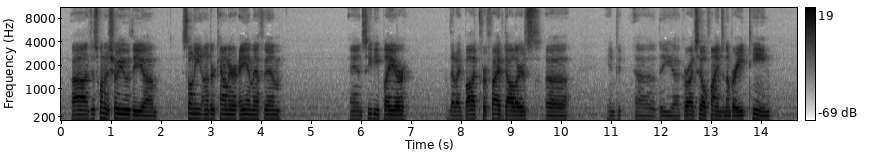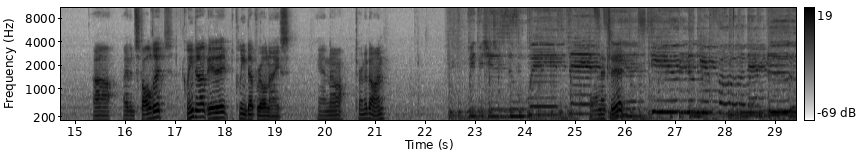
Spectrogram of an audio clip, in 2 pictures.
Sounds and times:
Radio: 0:22.4 - 0:26.3.

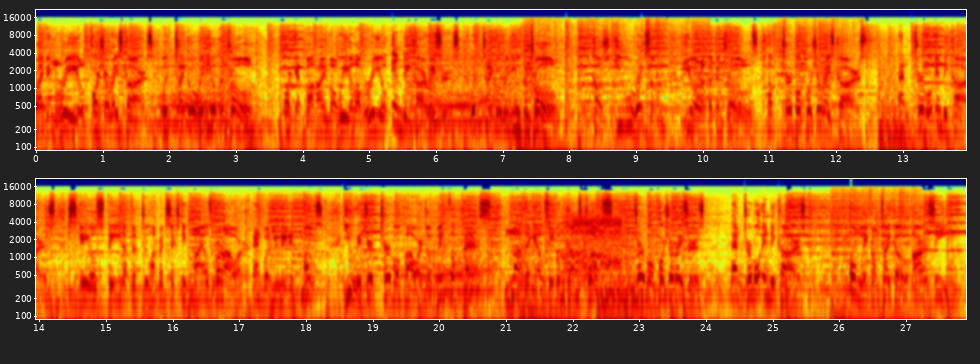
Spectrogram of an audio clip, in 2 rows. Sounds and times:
Car: 0:00.0 - 0:27.7
Music: 0:00.0 - 0:27.9
Speech: 0:00.0 - 0:27.9.

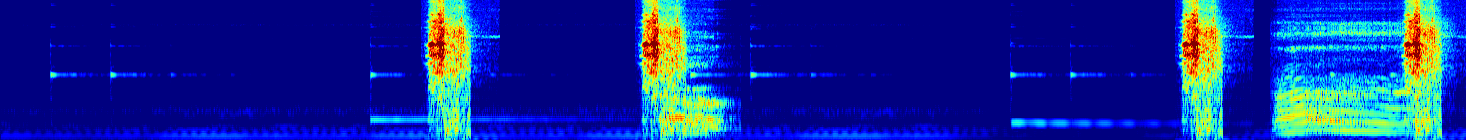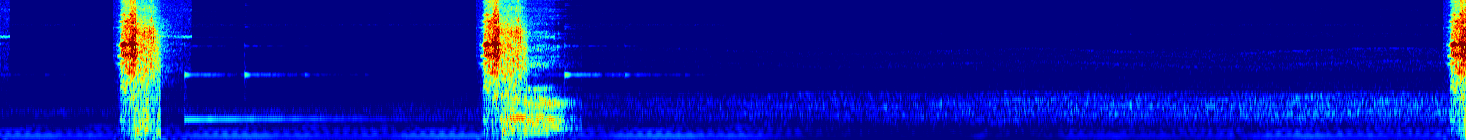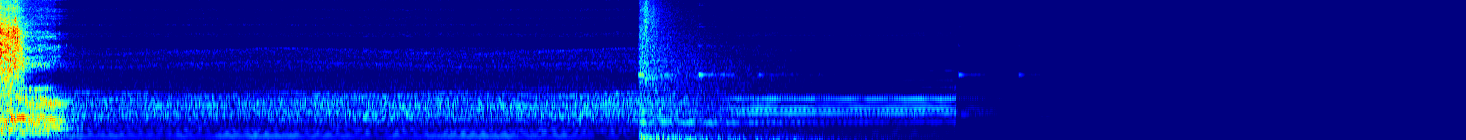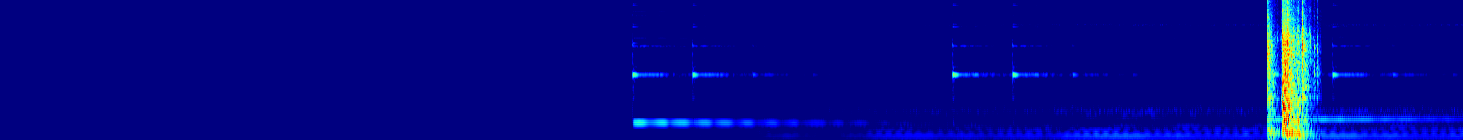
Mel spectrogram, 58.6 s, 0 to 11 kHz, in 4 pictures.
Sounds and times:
Music: 0:00.0 - 0:40.7, 0:50.3 - 0:58.6.

